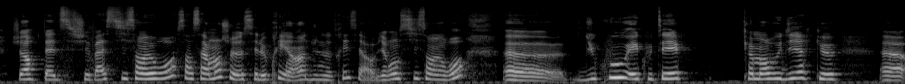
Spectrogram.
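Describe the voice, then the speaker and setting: A young French woman chatting through an unboxing vlog, enthusiastic, with many fillers. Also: high-pitched. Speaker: YouTuber unboxing Pokémon lottery prizes.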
